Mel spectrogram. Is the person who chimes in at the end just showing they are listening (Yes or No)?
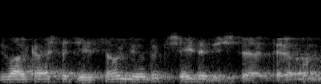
Yes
